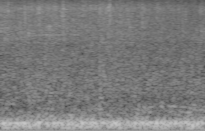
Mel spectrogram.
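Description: Steady low rumble with a faint hiss over it and a few faint ticks.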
